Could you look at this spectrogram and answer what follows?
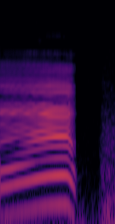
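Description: A single long, loud cow moo on a Colorado ranch, held steady with rich harmonics before breaking off, followed by faint outdoor ambience.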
